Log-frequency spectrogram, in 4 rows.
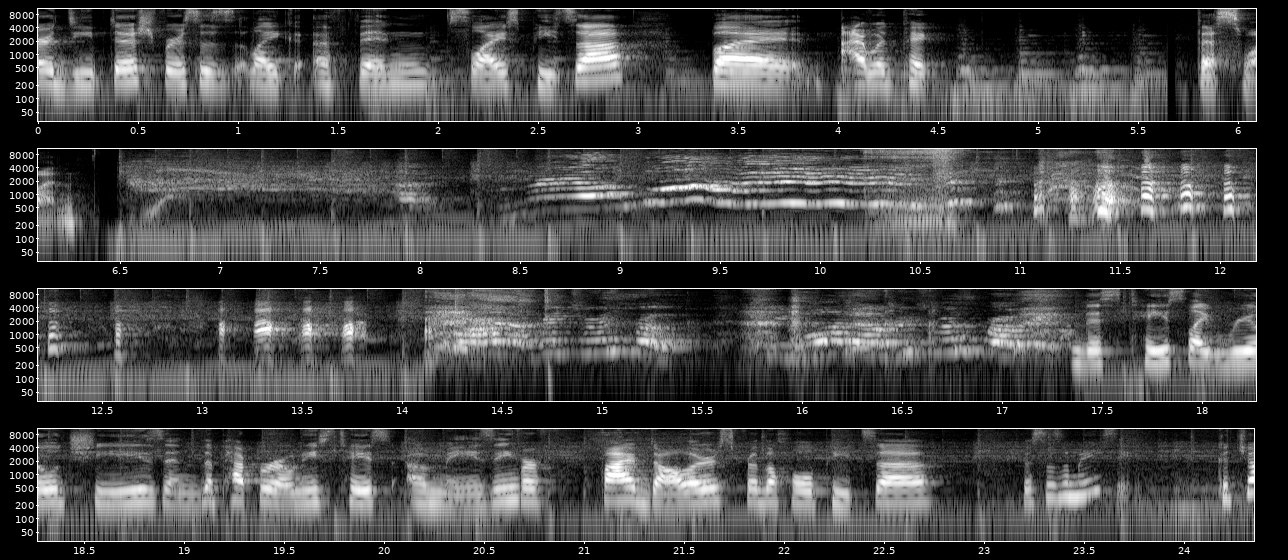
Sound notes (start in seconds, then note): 6.5 rock music; 10.2 cast laughing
